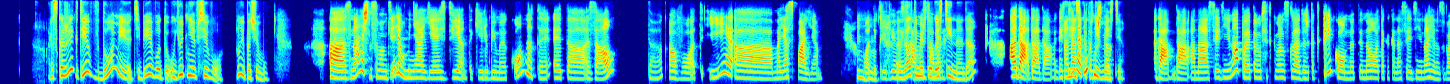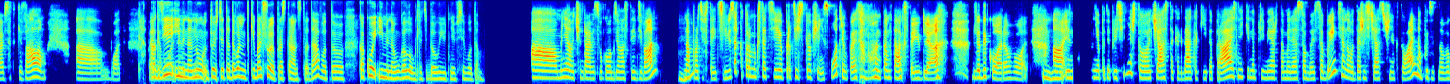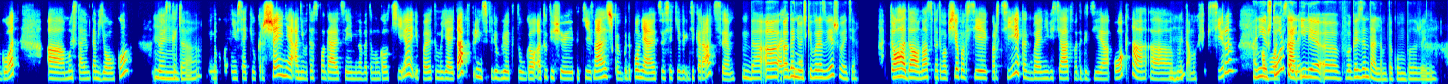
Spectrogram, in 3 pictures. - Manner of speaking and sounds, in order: tapping; other noise
- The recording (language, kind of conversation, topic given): Russian, podcast, Где в доме тебе уютнее всего и почему?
